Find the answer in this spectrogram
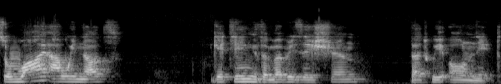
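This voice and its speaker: A man with a French accent speaks fairly slowly at medium pitch in a bright, sharp tone. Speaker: finance executive and author. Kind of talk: panel discussion.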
